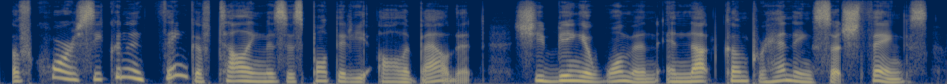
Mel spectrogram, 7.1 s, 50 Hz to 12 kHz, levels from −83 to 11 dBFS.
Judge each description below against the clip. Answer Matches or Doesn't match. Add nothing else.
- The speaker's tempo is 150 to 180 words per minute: Matches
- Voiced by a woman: Matches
